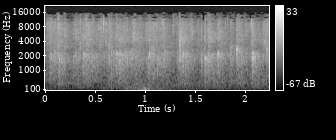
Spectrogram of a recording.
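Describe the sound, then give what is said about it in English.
An audience at Hilltop church claps together in a steady, dense wash of applause, many hands at once with a bright crackling texture that holds at an even level throughout. “It's okay to clap at Hilltop.”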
